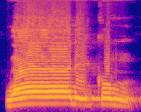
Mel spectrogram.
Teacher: Ilallah, ini mad aridi, haknya disukun karena wakaf, jatuh setelah mad tabi'i, jadi mad aridi. Dzalikum, dal fathah panjang, ini bacaan mad tabi'i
